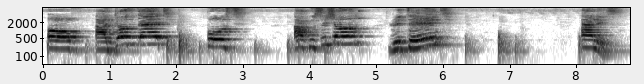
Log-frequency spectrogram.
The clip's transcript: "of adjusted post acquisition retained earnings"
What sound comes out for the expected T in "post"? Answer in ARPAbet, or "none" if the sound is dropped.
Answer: T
